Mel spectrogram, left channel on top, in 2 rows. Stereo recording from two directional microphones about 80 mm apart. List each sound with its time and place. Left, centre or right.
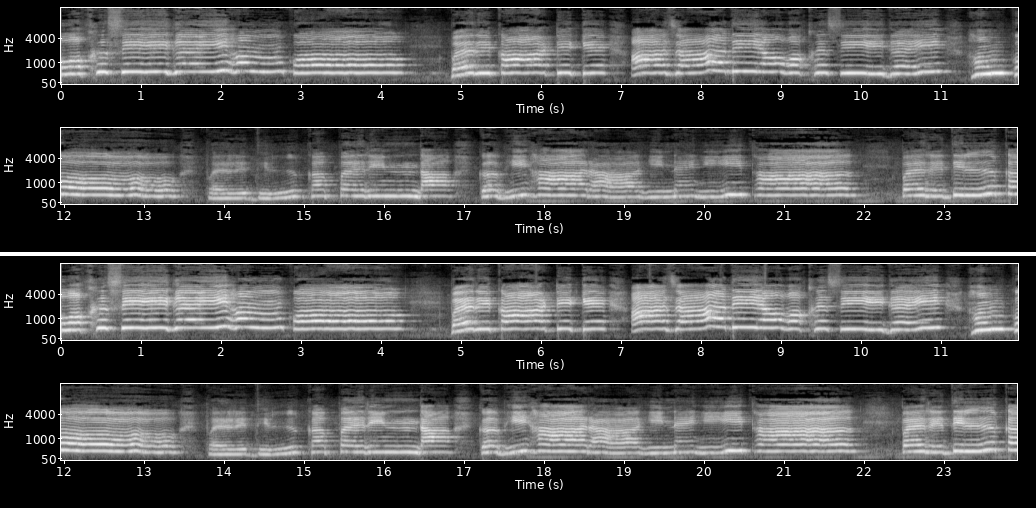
0.0 s female singing: left
2.4 s child singing: left
2.9 s child singing: left
4.9 s female singing: left
11.6 s child singing: left
13.8 s a sound: left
